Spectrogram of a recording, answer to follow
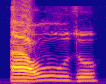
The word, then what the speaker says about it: أعوذ: You shouldn't stress first syllable, which is a. Make it first. It is going to be a. أعوذ. أعوذ. Do not say أعوذ. Do not make it, longer. It will be very fast and thin.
